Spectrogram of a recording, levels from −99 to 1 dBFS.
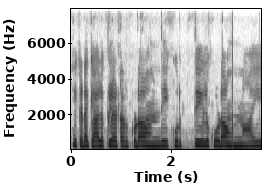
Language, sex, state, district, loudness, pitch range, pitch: Telugu, female, Andhra Pradesh, Sri Satya Sai, -14 LUFS, 245-255 Hz, 250 Hz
